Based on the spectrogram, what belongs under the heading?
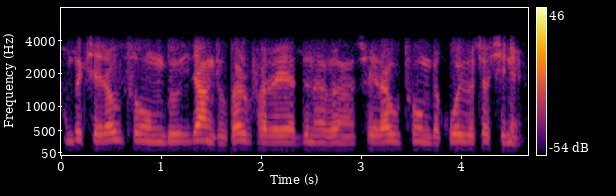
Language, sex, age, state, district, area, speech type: Manipuri, male, 18-30, Manipur, Tengnoupal, urban, conversation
